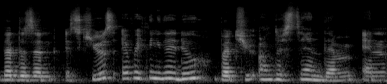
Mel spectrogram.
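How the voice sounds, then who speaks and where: With an audible room echo, a woman talks at a moderate pace in a medium pitch, somewhat breathy, with ordinary pitch variation. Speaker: book reviewer. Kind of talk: casual book review monologue.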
